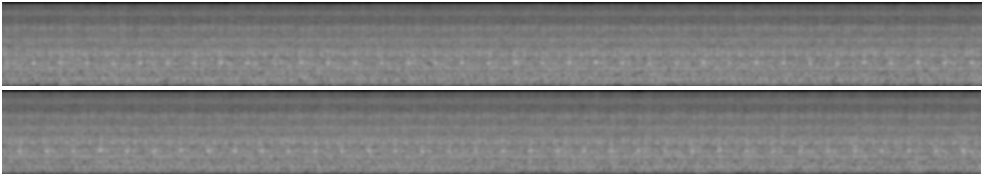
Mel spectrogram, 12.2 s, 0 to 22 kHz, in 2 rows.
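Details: 2007 Chevrolet Avalanche V8, about 86,000 miles, at idle: light, fairly even tapping about ninety a minute over a steady idle; owner unsure if engine knock or piston slap, unfixed after four dealer visits.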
